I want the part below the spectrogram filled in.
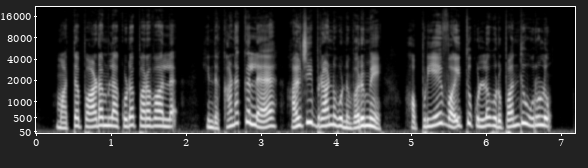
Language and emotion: Tamil, fearful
